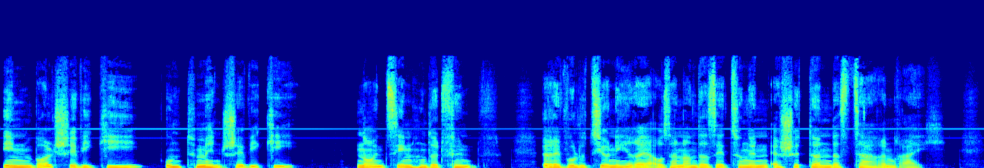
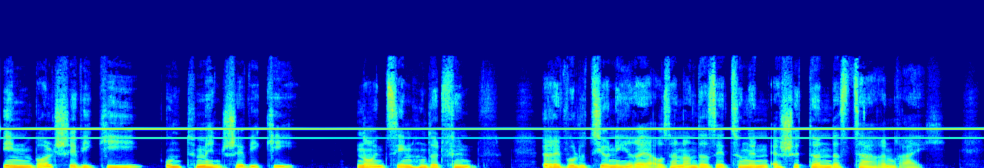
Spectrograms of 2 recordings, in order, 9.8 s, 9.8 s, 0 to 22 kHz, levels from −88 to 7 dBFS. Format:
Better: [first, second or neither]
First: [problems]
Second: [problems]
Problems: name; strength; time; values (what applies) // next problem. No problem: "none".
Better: first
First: high-pitched whine; faint; throughout; 5 kHz, 35 dB below the speech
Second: high-pitched whine; loud; throughout; 5 kHz, 8 dB below the speech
